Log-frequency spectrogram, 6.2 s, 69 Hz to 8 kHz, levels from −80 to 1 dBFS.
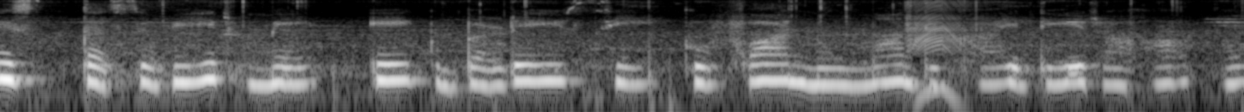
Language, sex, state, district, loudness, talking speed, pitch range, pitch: Hindi, female, Uttar Pradesh, Jyotiba Phule Nagar, -20 LUFS, 115 wpm, 225-255 Hz, 235 Hz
